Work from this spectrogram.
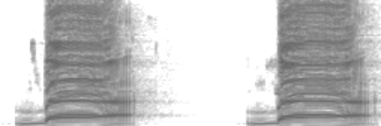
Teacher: Makhraj huruf ba dikeluarkan dari pertemuan bibir bawah dan bibir atas.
